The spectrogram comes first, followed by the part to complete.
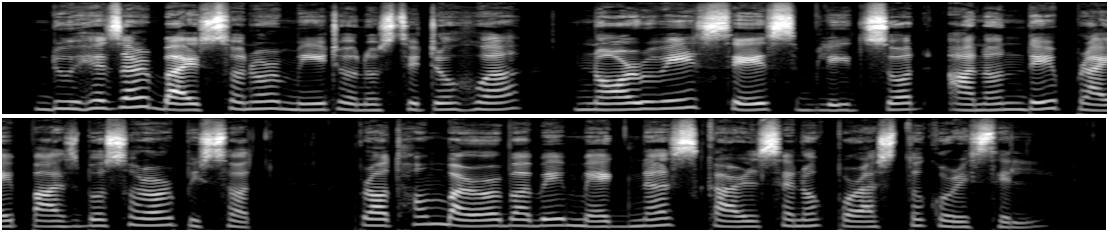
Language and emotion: Assamese, neutral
